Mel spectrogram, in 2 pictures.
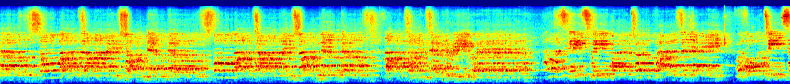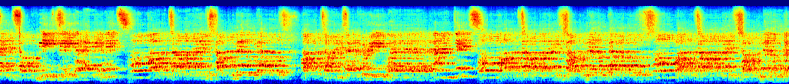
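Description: Large mixed choir of men and women singing a folk song unaccompanied, in full voice, with brief breaks between phrases.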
